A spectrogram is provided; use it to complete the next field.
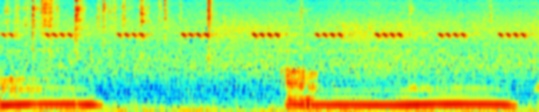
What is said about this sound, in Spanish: oí un al búho y el chirrear de los grillos.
